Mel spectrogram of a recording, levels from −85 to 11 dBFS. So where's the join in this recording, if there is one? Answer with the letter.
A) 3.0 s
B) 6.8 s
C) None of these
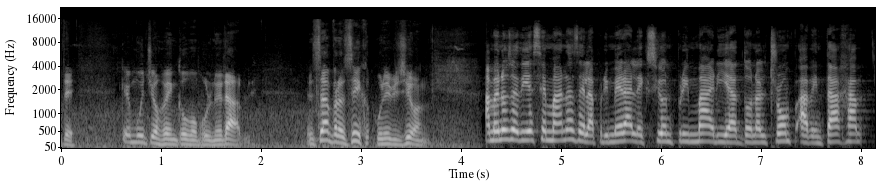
A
